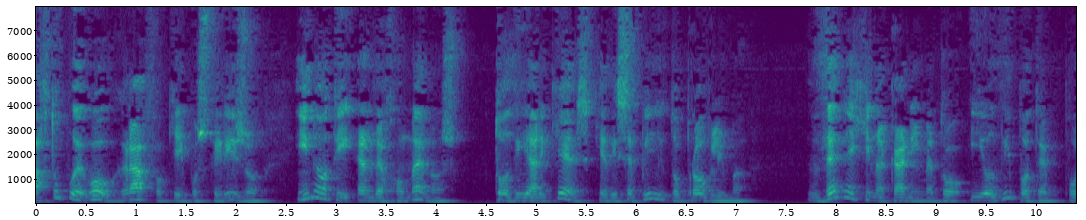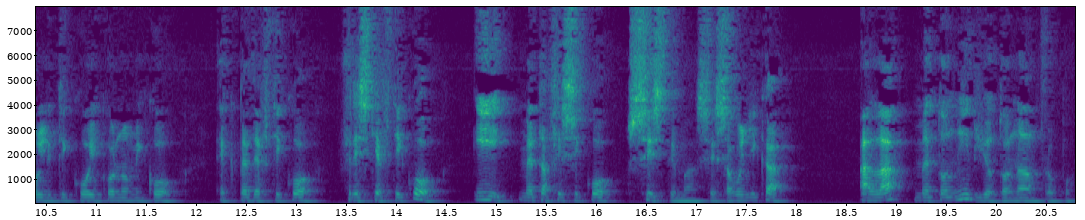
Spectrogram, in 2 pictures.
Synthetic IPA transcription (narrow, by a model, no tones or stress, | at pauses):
ɐft̪opue̞ɣo̞ɣɾɐfo̞ce̞ipo̞st̪iɾizo̞ | ine̞o̞t̪iʔe̞nðe̞xo̞me̞no̞s | t̪o̞ðiɐɾce̞sce̞ðise̞pilit̪o̞pɾo̞vlimɐ | ðe̞ne̞çinɐkɐnime̞t̪o̞io̞ðipo̞t̪e̞po̞lit̪iko̞iko̞no̞miko̞ | e̞kpe̞ðe̞ft̪iko̞θɾisce̞ft̪iko̞ | ime̞t̪ɐfisiko̞sist̪imɐse̞isɐɣo̞ʝikɐː | lɐme̞t̪o̞niðʝo̞t̪o̞nɐnθɾo̞po̞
